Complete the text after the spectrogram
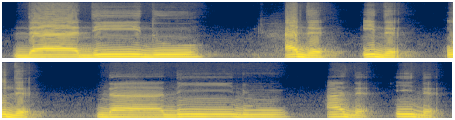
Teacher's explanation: ujung lidah menempel ke Pangkal gigi seri Jadi bukan di ujung gigi seri tapi agak-agak naik sedikit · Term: huruf Dal, huruf dal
